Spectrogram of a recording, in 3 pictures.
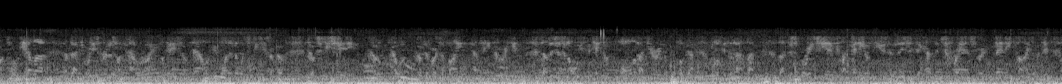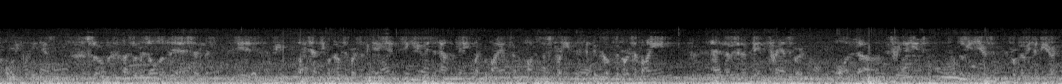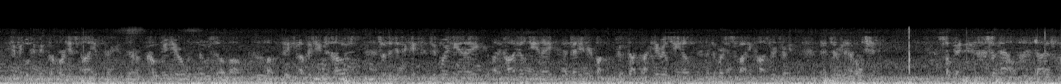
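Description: Steady, loud low rumble with indistinct voices over it throughout.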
